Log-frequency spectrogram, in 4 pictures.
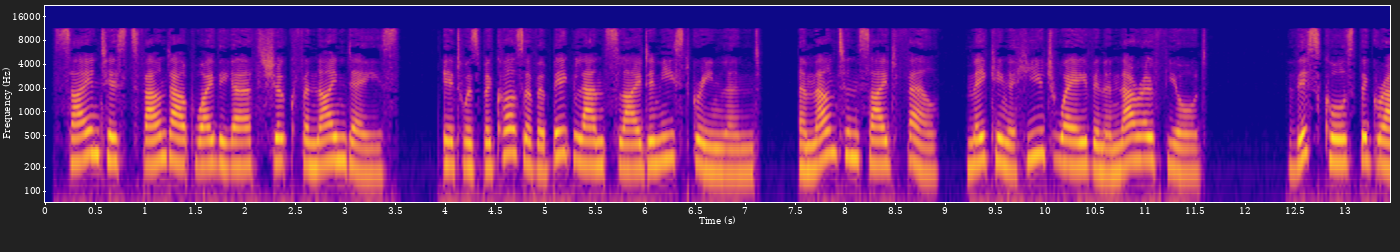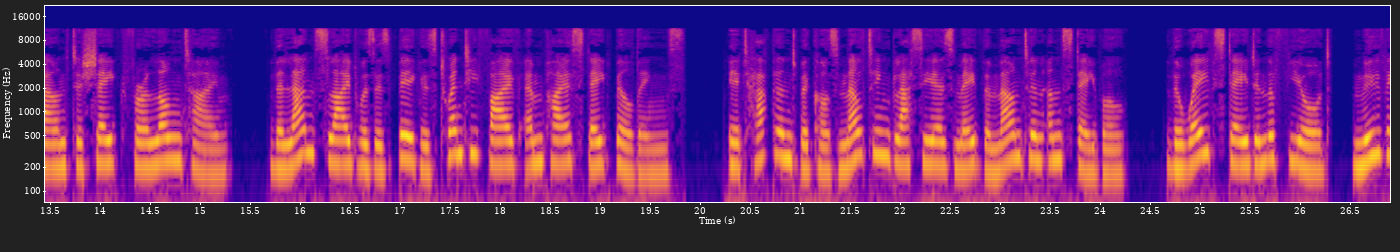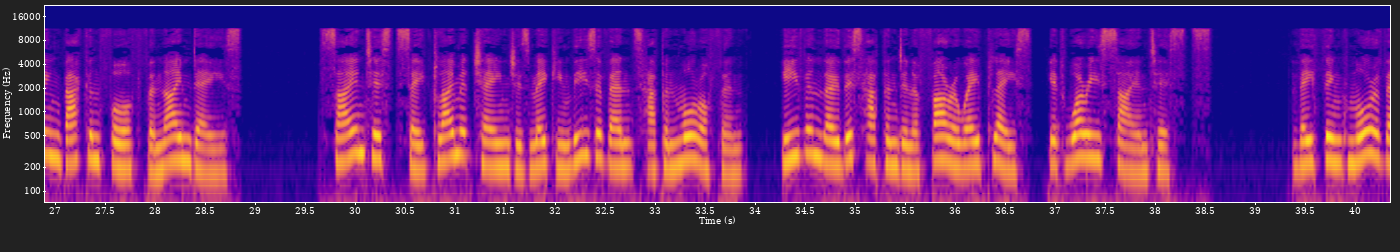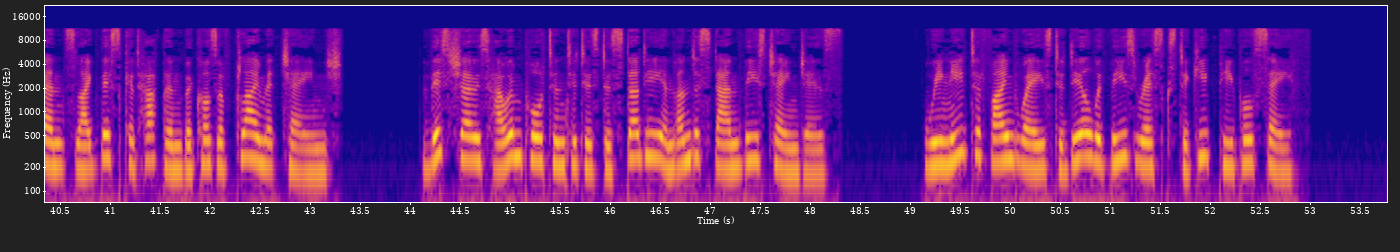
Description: Normal
English-Newsroom-Lower-Intermediate-NORMAL-Reading-Big-Wave-Shook-Earth-for-Nine-Days-Straight.mp3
